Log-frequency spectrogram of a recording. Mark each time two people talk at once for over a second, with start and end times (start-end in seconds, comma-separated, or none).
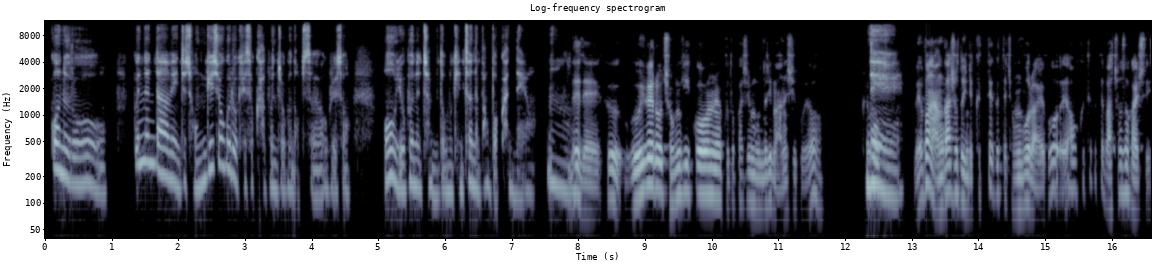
none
